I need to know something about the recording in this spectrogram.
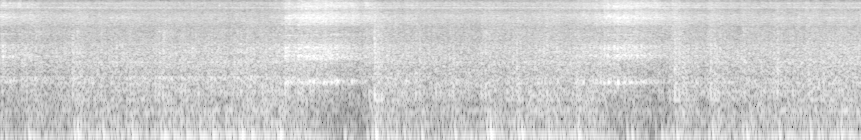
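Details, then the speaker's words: Old Willys Jeep that has been sitting, just revived, idling as Marvel Mystery Oil is added. The rumble surges and sags as it stumbles and tries to clear out; rough idle. The owner hopes to fix it without pulling the carb apart. "well she's kind of wanting to clear out a little bit there so we're going to keep on keeping on and seeing if we can't get this to out a little bit without having to pull the carb apart"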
